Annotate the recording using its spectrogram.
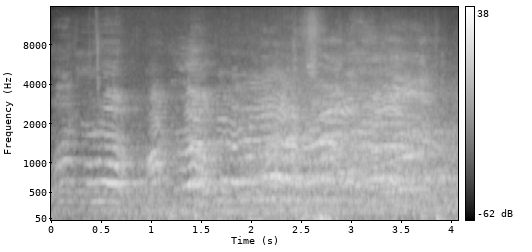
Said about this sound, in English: And in case you didn't understand that, that was the lock her up chant.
